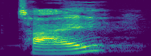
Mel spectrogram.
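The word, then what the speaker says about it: TAJ: insurance here is called Tai t a j but J is pronounced as Y in Hungary so the tie card you would have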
